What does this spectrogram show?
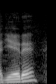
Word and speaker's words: Jere: Los sueños de miere, eh, con jere, pero se pronuncia yere con Colectivo Panamera, una colaboración que salió ayer, que la ha reventado.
